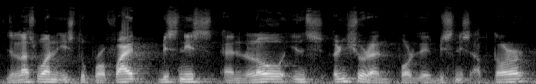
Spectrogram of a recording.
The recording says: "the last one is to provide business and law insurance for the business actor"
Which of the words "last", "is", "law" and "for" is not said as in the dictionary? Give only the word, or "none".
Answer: is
